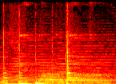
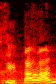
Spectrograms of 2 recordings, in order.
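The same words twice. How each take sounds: First: It is said with loving devotion. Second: It is said angrily, with harsh force.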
